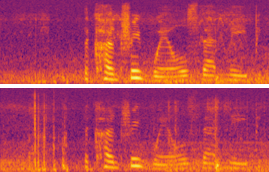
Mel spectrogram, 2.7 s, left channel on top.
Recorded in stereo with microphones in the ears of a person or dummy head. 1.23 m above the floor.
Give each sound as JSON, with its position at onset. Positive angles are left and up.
{"t": 0.8, "sound": "a woman speaking", "side_deg": 80}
